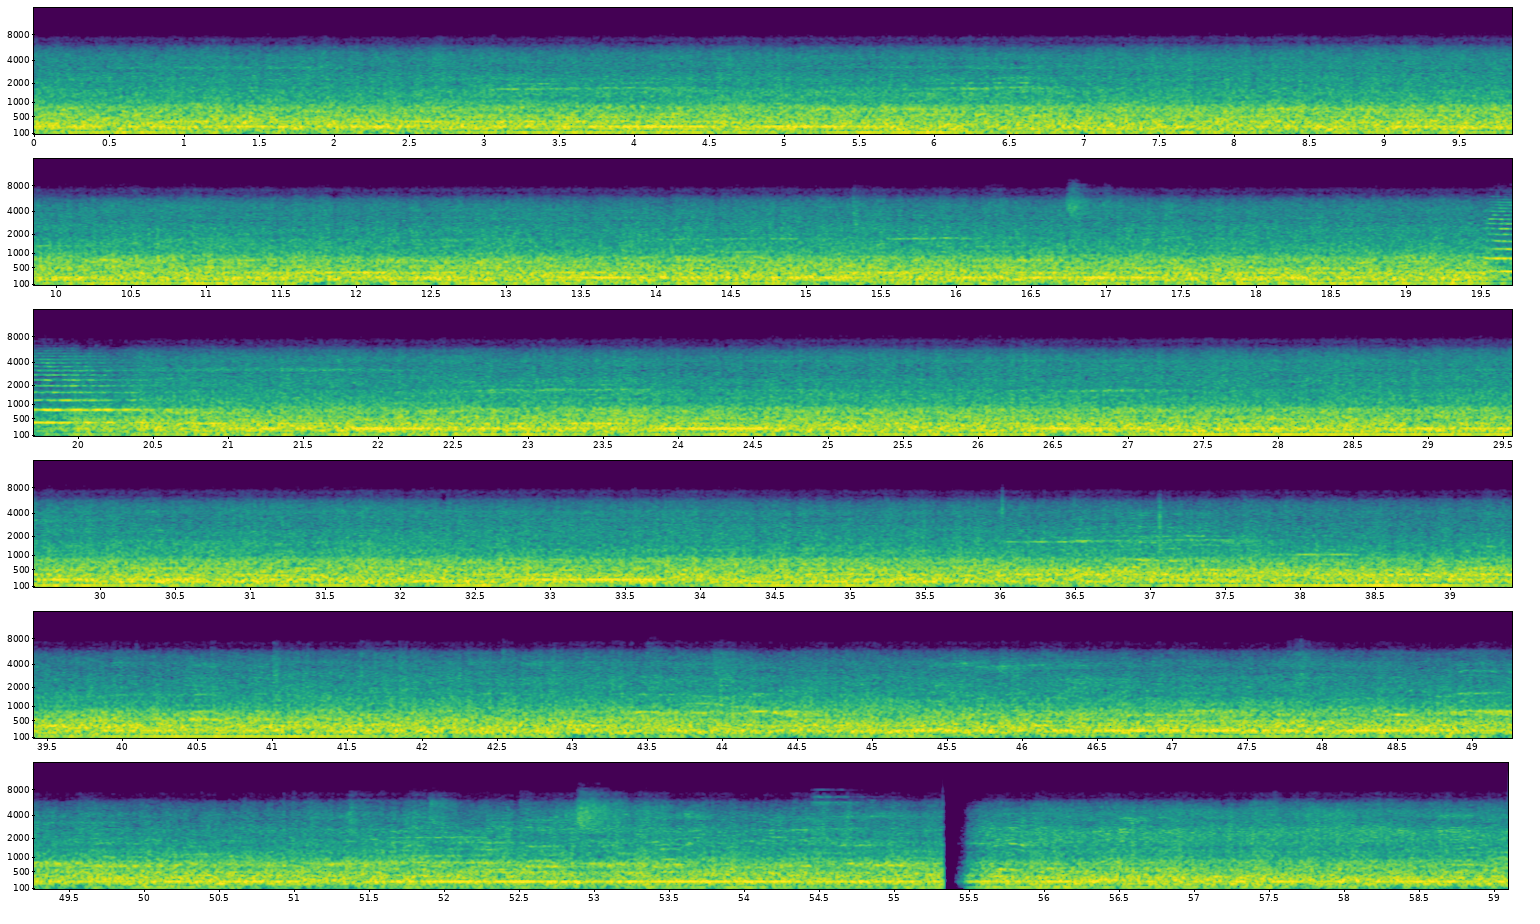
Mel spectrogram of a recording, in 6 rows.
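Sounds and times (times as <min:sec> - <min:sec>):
underground train rumbling: 0:00.0 - 0:59.0
short horn tone: 0:19.5 - 0:20.6.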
